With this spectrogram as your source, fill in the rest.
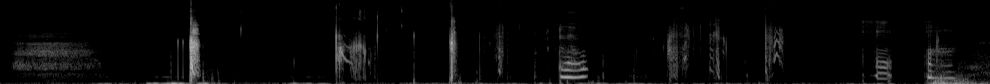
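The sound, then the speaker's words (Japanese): Wet mouth sounds of someone licking an ear come as many short, irregular smacks and clicks in scattered bursts. A few soft vocal murmurs sit between them over a quiet background. “今度はこっちの耳を舐めてあげますね。”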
